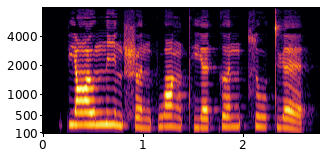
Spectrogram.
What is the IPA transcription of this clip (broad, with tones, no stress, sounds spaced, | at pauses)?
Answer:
p j ɑ˥ ʊ̯ n̪ i˥˩ n ʂ ə˨˩ n f w ɑ˥˩ ŋ t̪ʰ j ɛ˧˥ k ə˥ n t͡s u˥˧ t̪ ɥ ɛ˥˩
